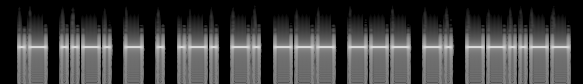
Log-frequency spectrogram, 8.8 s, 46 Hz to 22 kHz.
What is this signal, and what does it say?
Morse code, heard as a keyed tone, about 15 wpm, 700 Hz. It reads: AFTERNOON,
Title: Sentences from Top 1500 Words 15wpm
